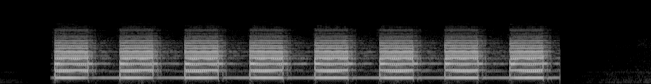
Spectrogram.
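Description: An electronic alarm sounder giving a buzzy tone of one steady pitch that pulses louder and softer about one and a half times a second, eight pulses in all. It starts suddenly and cuts off abruptly.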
